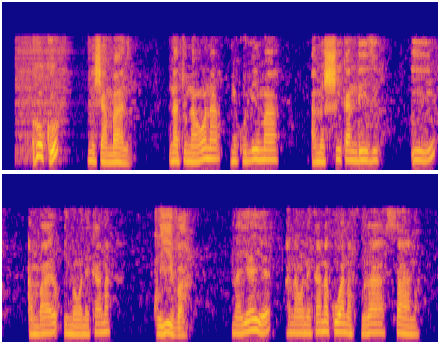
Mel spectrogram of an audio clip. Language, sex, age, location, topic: Swahili, male, 25-35, Nakuru, agriculture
